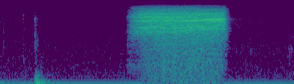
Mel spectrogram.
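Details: A single strong rasping hiss from a barn owl chick in a Spanish nest box as young fight over a delivered bird, lasting close to a second after a faint click.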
